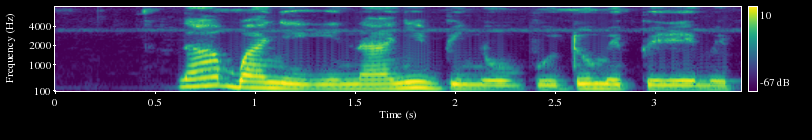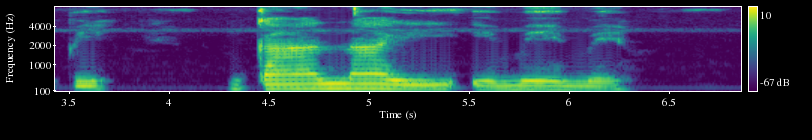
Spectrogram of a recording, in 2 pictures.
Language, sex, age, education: Igbo, female, 30-45, tertiary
